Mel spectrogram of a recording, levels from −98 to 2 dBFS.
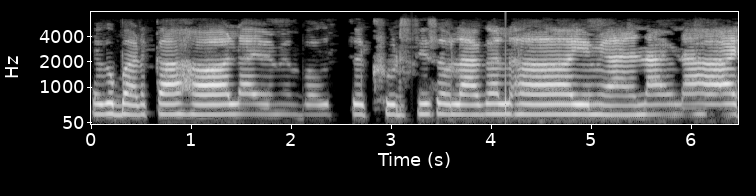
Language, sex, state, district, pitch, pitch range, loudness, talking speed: Hindi, female, Bihar, Sitamarhi, 270 Hz, 265-275 Hz, -14 LUFS, 140 wpm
